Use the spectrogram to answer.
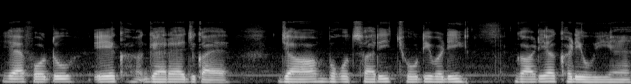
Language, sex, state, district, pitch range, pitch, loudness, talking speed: Hindi, male, Uttar Pradesh, Shamli, 120-130 Hz, 125 Hz, -16 LUFS, 135 wpm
